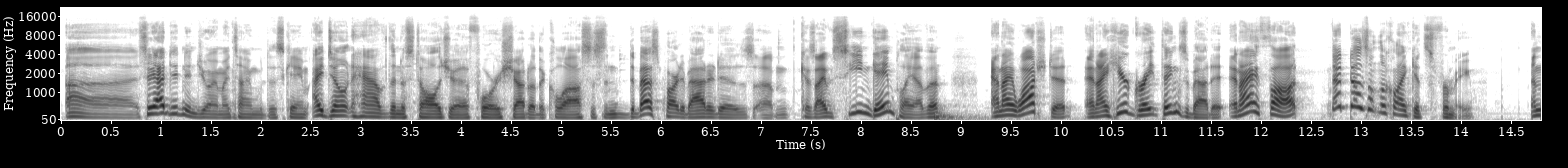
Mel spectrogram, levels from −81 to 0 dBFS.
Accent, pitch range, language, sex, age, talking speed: American, 115-165 Hz, English, male, 30-49, 230 wpm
